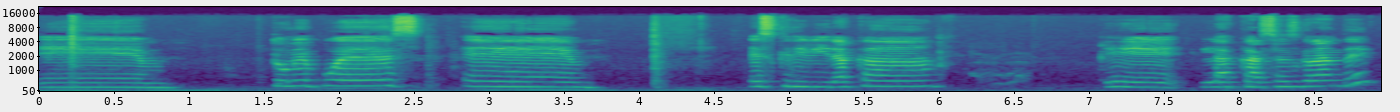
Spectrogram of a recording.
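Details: Simulated (acted) Broca's aphasia, a non-fluent aphasia with difficulty articulating and joining short words.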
